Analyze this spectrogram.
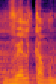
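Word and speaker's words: welcome: का उच्चारण नहीं करेंगे किसी शब्द में अगर लास्ट में इ का प्रयोग होता तो इस इ का उच्चारण नहीं किया जाता है मतलब इसे नहीं पढ़ते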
